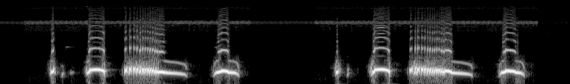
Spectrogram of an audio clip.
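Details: Spotted dove from Cambodia, its call used as a decoy lure for trapping doves: two loud, distorted phrases of low coos, each with short opening notes, a long drawn-out falling coo and a final note, over a steady faint high whine.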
